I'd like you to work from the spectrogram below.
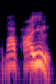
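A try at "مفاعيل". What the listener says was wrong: মাফাইল, শেষেরটা একটু টান দিবেন, ঠিক আছে?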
